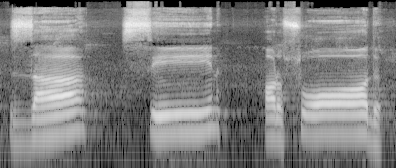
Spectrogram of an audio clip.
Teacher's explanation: یہ سیٹی والے حروف ہیں، ان کو ادا کرتے ہوئے سیٹی کی آواز ہے، ان کو حروف صفیریہ بھی کہتے ہیں، یعنی سیٹی والے حروف۔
